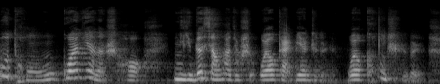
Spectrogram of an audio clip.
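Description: Her words come out at a very fast pace as the woman speaks with a fairly high pitch. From northern China, Dalian. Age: 30s. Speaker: marketing entrepreneur. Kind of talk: casual chat.

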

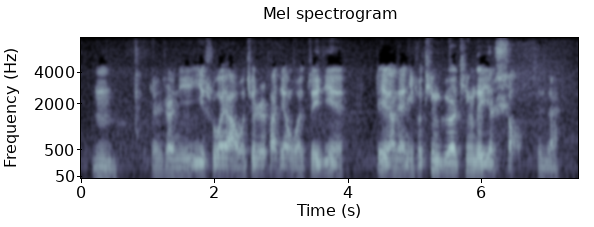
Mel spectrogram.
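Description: The man's medium-pitched voice, with ordinary pitch variation, moves fairly slowly against noticeable background noise. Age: late 20s. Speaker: podcast co-host. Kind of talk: casual chat. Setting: online remote recording.

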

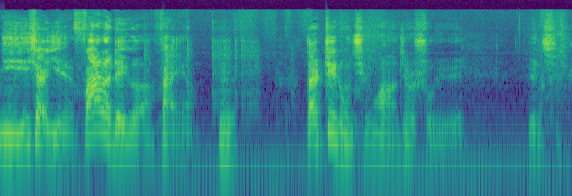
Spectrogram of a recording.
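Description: A man at a moderate pace, with long, frequent pauses, big swings in loudness and audible room echo. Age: middle-aged. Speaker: retired advertising executive. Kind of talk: casual chat.

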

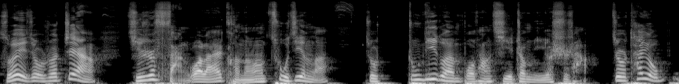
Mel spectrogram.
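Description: The tone is slightly mellow, with big pitch swings. The pace is fairly quick. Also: man, fairly high pitch for a man.

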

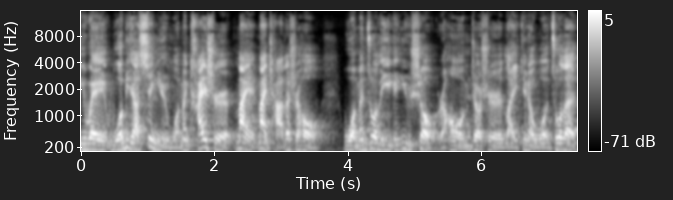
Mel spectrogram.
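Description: A man with an English accent talks at a medium pitch and a moderate pace, with hardly any pauses. His intonation is lively, and audible room echo surrounds him. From US Northeast. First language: English (speaking Chinese). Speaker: bilingual comedian. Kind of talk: podcast interview.

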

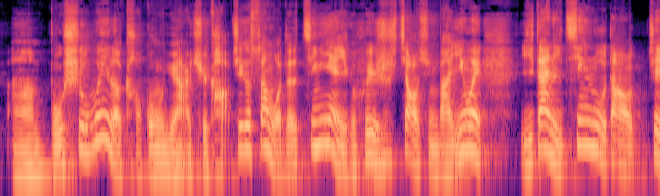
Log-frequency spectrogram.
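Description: A man's intonation is lively, captured in a very clean recording where the background is silent. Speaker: police officer. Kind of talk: interview, personal story. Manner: halting, many fillers.

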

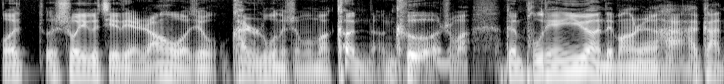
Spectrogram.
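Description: A man with a very deep, low pitch talks at a very fast pace with lively intonation. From Heilongjiang, northeast China. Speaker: voice actor. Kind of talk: casual chat.

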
